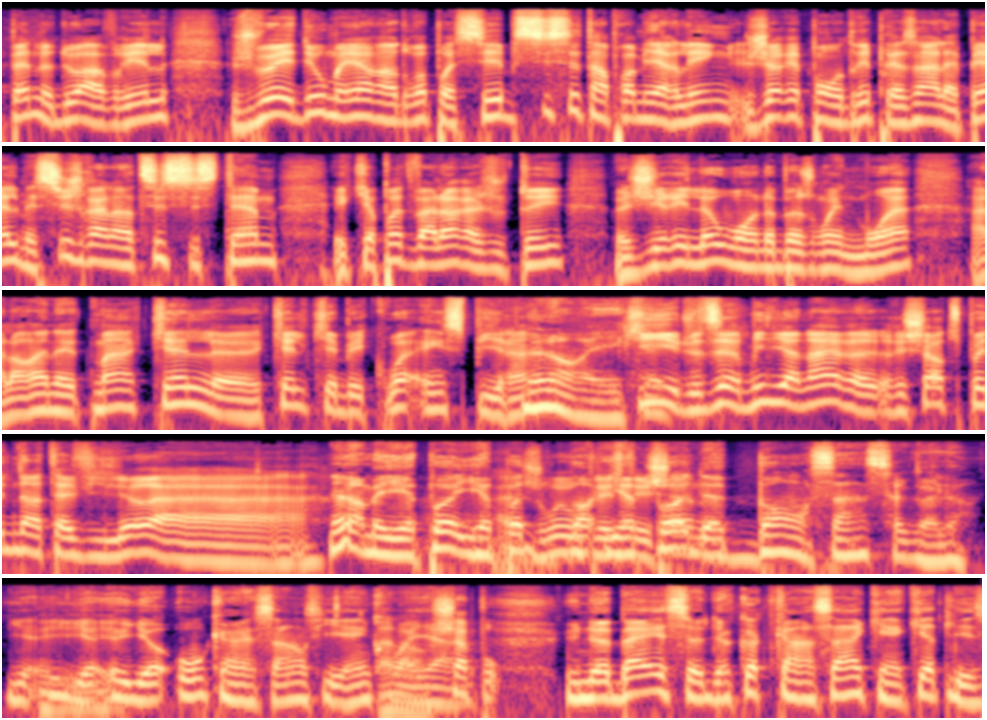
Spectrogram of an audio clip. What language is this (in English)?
French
